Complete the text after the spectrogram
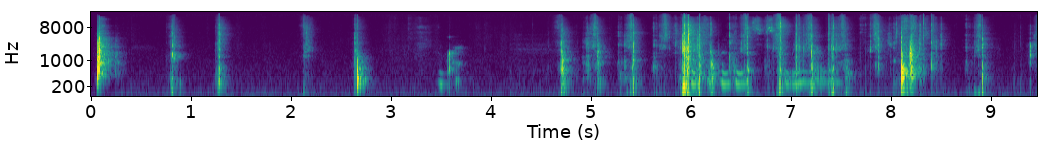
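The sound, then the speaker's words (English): A deck of tarot cards being shuffled during a tarot reading: a few sharp, separated slaps at first, then a dense flurry of riffling and flicking, fairly loud. “Okay, I'm just gonna finish shuffling this before I tell you.”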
